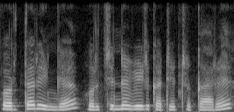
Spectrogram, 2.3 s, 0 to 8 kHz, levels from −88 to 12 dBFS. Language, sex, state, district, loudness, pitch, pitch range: Tamil, female, Tamil Nadu, Nilgiris, -14 LUFS, 230 Hz, 205-250 Hz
